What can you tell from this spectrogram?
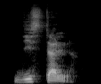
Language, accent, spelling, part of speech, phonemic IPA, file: French, France, distal, adjective, /dis.tal/, LL-Q150 (fra)-distal.wav
- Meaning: distal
